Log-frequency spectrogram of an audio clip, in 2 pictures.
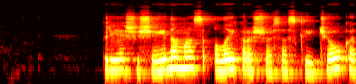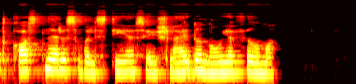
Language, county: Lithuanian, Šiauliai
